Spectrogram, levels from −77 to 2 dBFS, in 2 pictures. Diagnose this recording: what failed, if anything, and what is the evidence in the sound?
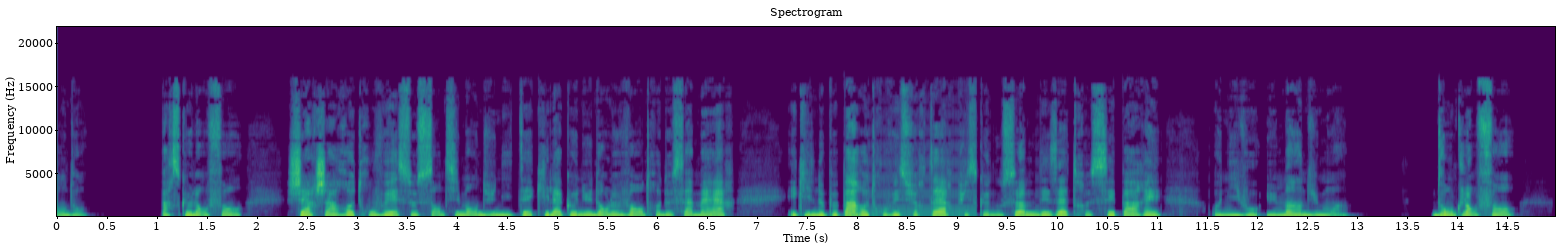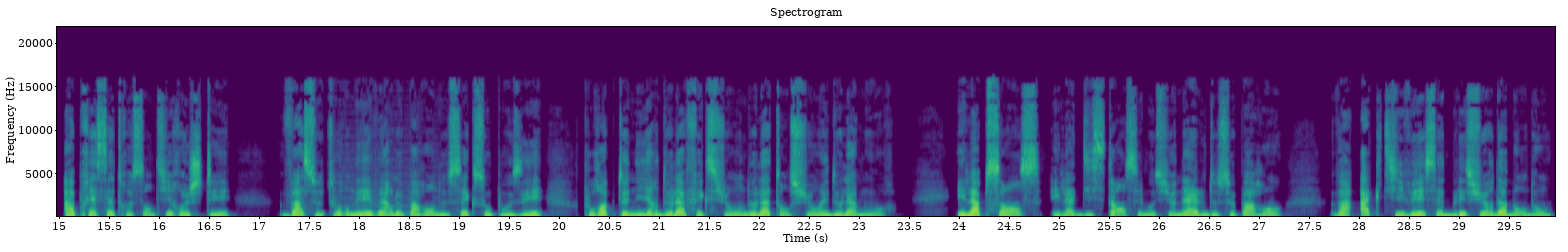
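GSM phone buzz in the analogue wiring: a raspy 217 Hz buzz at 8.11–9.19 s after "qu'il ne peut pas" and 17.79–18.79 s, as the circuit rectifies a nearby 2G phone's radio bursts.

GSM signalling bursts on the same analogue path: even ticks with a longer 217 Hz buzz twice a second, roughly 25 dB down, from 9.24 to 11.74 s, just before "humain du moins".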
